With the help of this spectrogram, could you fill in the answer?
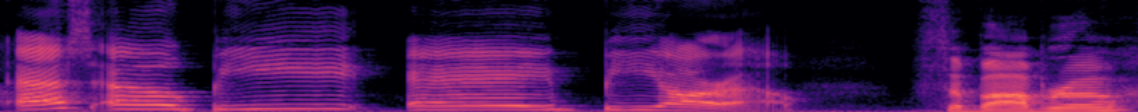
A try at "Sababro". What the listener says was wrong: Sababro. The B is silent. No, the B is silent. Why would you immediately pronounce the B?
